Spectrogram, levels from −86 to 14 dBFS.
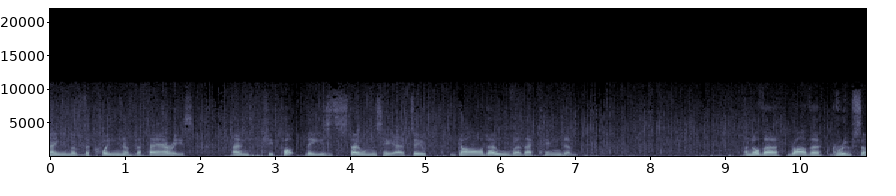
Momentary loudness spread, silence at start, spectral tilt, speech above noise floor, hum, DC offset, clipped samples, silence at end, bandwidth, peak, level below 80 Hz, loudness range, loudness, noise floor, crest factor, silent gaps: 24 LU; 0 s; -6.5 dB/octave; 21 dB; none; 0.1%; under 0.1%; 0 s; 11.5 kHz; -6 dBFS; -42 dBFS; 4 LU; -24 LUFS; -44 dBFS; 18 dB; none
